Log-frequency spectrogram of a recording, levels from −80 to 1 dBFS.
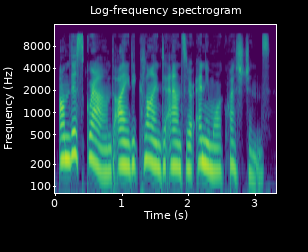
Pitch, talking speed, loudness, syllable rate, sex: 190 Hz, 180 wpm, -17 LUFS, 4.8 syllables/s, female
